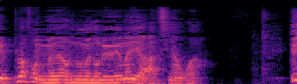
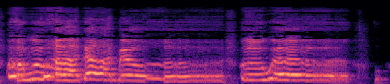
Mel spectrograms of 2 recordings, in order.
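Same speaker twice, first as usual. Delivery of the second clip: mocking wail; 6 semitones higher, 4 dB louder, much slower than usual. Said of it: "live video and be shouting".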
